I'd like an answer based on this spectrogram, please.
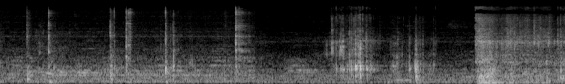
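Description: Bubble tea being assembled in clear plastic cups: light clicks and knocks of a scoop against the cups as tapioca pearls go in, then ice clattering into a plastic cup a little over three seconds in, with a louder clatter near the end.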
